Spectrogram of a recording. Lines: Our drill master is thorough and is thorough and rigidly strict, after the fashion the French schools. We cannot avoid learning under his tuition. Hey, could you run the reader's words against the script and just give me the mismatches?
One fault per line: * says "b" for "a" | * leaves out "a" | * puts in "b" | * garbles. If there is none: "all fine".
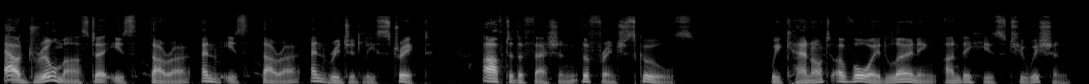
all fine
